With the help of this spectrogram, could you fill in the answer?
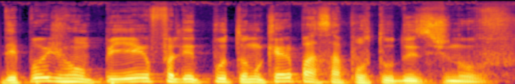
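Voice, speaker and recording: A man's dark, mellow tone comes through on a very clean recording, the background silent. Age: 40s. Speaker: orthopedic doctor, podcast host. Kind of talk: casual interview chat. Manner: conversational, hesitant with repetitions.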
